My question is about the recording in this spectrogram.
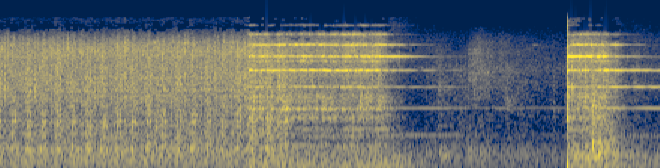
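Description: A teleprinter clattering steadily, then an old desk telephone's electric bell ringing: one ring from about halfway that stops a second and a half later, and a second ring that starts suddenly and loud near the end.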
